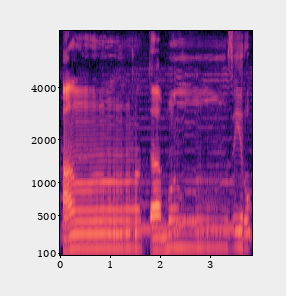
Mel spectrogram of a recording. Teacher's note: نون کی آواز کو ناک میں چھپا کر غنہ کے ساتھ پڑھیں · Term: اخفا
